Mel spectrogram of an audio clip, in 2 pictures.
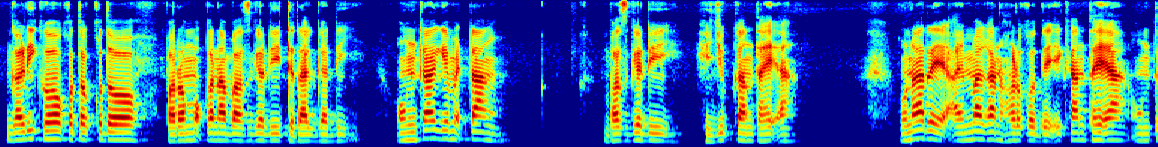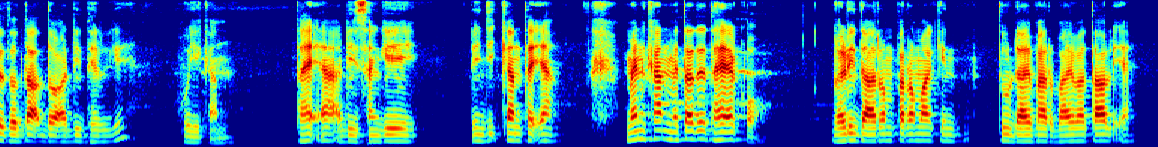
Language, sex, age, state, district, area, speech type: Santali, male, 18-30, West Bengal, Bankura, rural, spontaneous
